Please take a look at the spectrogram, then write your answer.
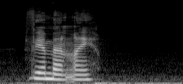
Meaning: In a vehement manner; expressing with a strong or forceful attitude
- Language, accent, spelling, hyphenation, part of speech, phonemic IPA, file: English, US, vehemently, ve‧he‧ment‧ly, adverb, /ˈviː.ə.məntli/, En-us-vehemently.ogg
